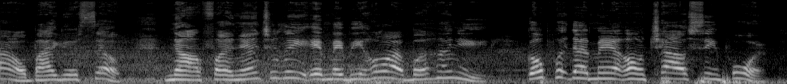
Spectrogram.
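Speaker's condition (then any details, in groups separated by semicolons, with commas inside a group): ALS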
